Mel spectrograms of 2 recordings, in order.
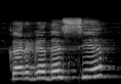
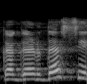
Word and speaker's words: कर्गदस्य: कर्गदस्य, यहाँ पर कगर्दस्य लिखा है, अशुद्ध है। और यहाँ पर लिखा है करगदस्य और यहाँ पर लिखा है करगदस्य, रेफ, आधे र का प्रयोग है। तो सही उच्चारण होगा करगदस्य और लिखेंगे भी इस तरह से सही।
